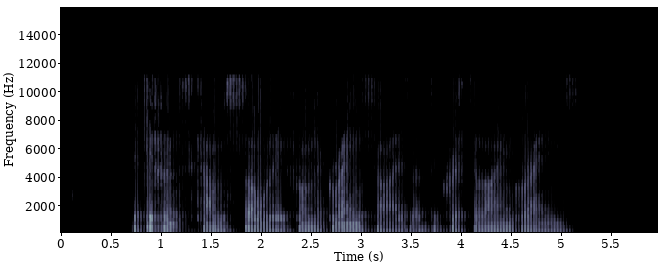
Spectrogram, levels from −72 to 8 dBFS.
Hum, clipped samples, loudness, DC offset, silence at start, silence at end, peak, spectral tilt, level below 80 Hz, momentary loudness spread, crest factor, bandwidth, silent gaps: none; under 0.1%; -35 LUFS; under 0.1%; 0.7 s; 1.2 s; -10 dBFS; -3.5 dB/octave; -70 dBFS; 11 LU; 26 dB; 11.5 kHz; none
